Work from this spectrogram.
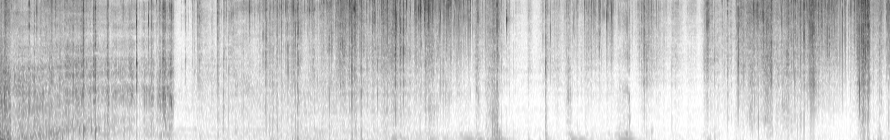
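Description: A sheet of aluminium foil is crumpled over the top of a microphone, then held near it and crinkled and rubbed with fingertips. A loud, dense burst of crackling in the first couple of seconds gives way to quieter, intermittent crinkles and soft rubbing with brief pauses, over a low rumble.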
